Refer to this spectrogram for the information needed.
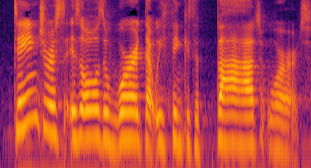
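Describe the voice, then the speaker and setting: A woman with an Irish accent and a fairly high pitch speaks at a moderate pace in a very clean recording with a silent background. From Ireland. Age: 30s. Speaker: motivational speaker. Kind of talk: motivational talk. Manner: animated.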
